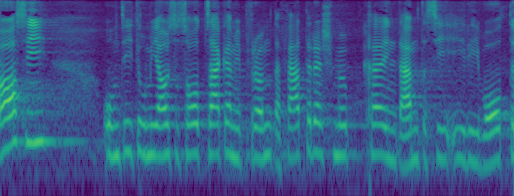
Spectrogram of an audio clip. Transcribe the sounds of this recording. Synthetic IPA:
ɑːsiː | ʊnd̪iːduːmiɑwsosoːt͡sæɡ̥əmɪtfɾœmd̪əfæd̥əɾəʃmʉkχəɪnd̪ɛmd̪ɑsːiːʔɪɾiʋɔtə

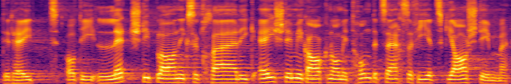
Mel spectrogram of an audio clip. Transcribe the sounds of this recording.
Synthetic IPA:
d̥ɪːɾhɛɪtod̥ilɛt͡ʃtiplɑːnɪksɛɾkʰlæːɾɪɡɛɪʃtɪmːiɡɑːknɔːmɪt̪hʊnd̪əɾtsæχsəfiəɾt͡skjɑːʃtɪmːə̰

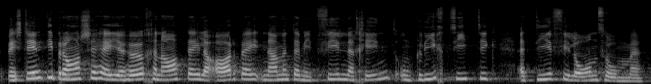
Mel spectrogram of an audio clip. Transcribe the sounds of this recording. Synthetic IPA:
b̥eʃtɪmtibɾɑ̃ːʃəɦɛɪəɦøːχənɑːtɛɪlɑ̰ʔɑːɾbɛɪtnæməndəmɪtfɪːlnəχɪnd̥ʊnt̚ɡ̥liːχt͡sitɪɡ | ətiəfiloːnsʊmːə

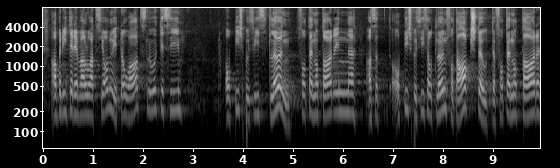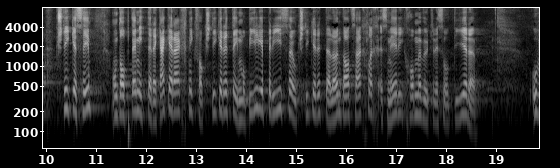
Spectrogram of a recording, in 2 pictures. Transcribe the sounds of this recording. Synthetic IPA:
ʔɑ̰bəɾid̪əɾɛvɑluɑt͡sjoːnvɪtɔwɑːt͡sluəɡəsiː | ɔp̚b̥iːʃpiːlsʋiːstløːnfɔd̪ənɔt̪ɑːɾɪnəʔɑ̰lsoɔ̰b̚b̥iːʃpiːlsʋiːsɔʊtløːnfɔd̥̪əɑːkʃtɛltəfɔd̥̪ənɔt̪ɑːɾəkʃtɪɡ̥əsi | ʊnd̪ɔpd̪̥ɛmɪt̚d̥ɛɾəɡ̥æɡ̥əɾæχnɪkfɔkʃtiɡəɾət̪əɪmɔbiːljəpriːsəukʃtiɡ̥əɾət̪əløːnt̪ɑːt̪sæχləχəsmeːɾiːkʰɔmːəvʏdrɛsult̪iːəɾə̰ | u

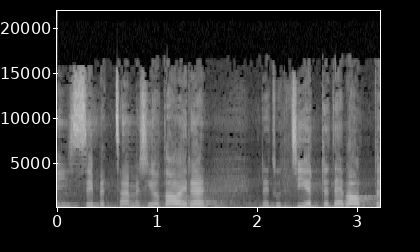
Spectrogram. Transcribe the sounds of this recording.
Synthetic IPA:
iːsːɪbət͡sæmɪsiod̪ɑːiɾə | rɛdut͡siətədɛbɑt̪ə

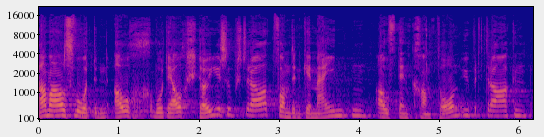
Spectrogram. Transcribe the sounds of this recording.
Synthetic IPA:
d̥aːmaːlsvʊdənaʊxvʊdəaʊxʃtɔʏəzupʃtraːtfɔndeːnɡemaɪndn̩ʔaʊfd̥eːnkʰantʰoːnyːbətraːɡən

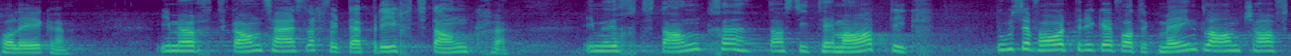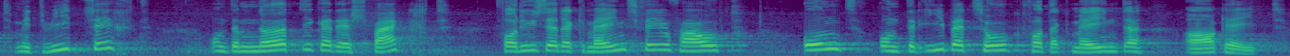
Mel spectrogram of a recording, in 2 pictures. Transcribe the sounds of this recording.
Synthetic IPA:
ɔleːɡ̥ə | ɪmœχtɡ̥ɑnt͡shæɾt͡sləχfʏɾd̥æpɾɪχtːɑŋkχə | ʔɪmœχtd̥ɑŋkχəd̥ɑsd̥itʰɛmɑːtikχ | tusəfɔɾdəɾiɡəfɔdəɾkmɛɪntlɑntʃɑftmɪtʋiːtsɪχt | ʊndəmnøːtɪɡ̥əɾɛʃpækχt | fɔɾysəɾəkmɛɪnsfiːlfɑlt | ʊndʊndəɾiːbɛt͡suːkfɔd̥əkmɛɪndəʔɑːɡ̥ɛɪt

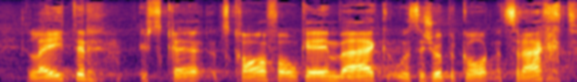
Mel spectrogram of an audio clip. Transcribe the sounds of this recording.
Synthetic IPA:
lɛɪd̪əɾɪʃt͡skʰɑːfɔʊɡeːɪmvæːɡuəsɪʃʏbəɾkɔɾtnətt͡sɾæχt

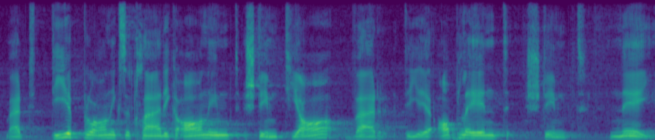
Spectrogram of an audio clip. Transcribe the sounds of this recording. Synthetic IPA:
ʋæːɾd̥iəplɑːnɪksɛɾkʰlæːɾɪɡɑːnɪmtʃtɪmtʰjɑːvæːɾd̥iʔɑb̥lɛːntʃtɪmt | nɛɪ

